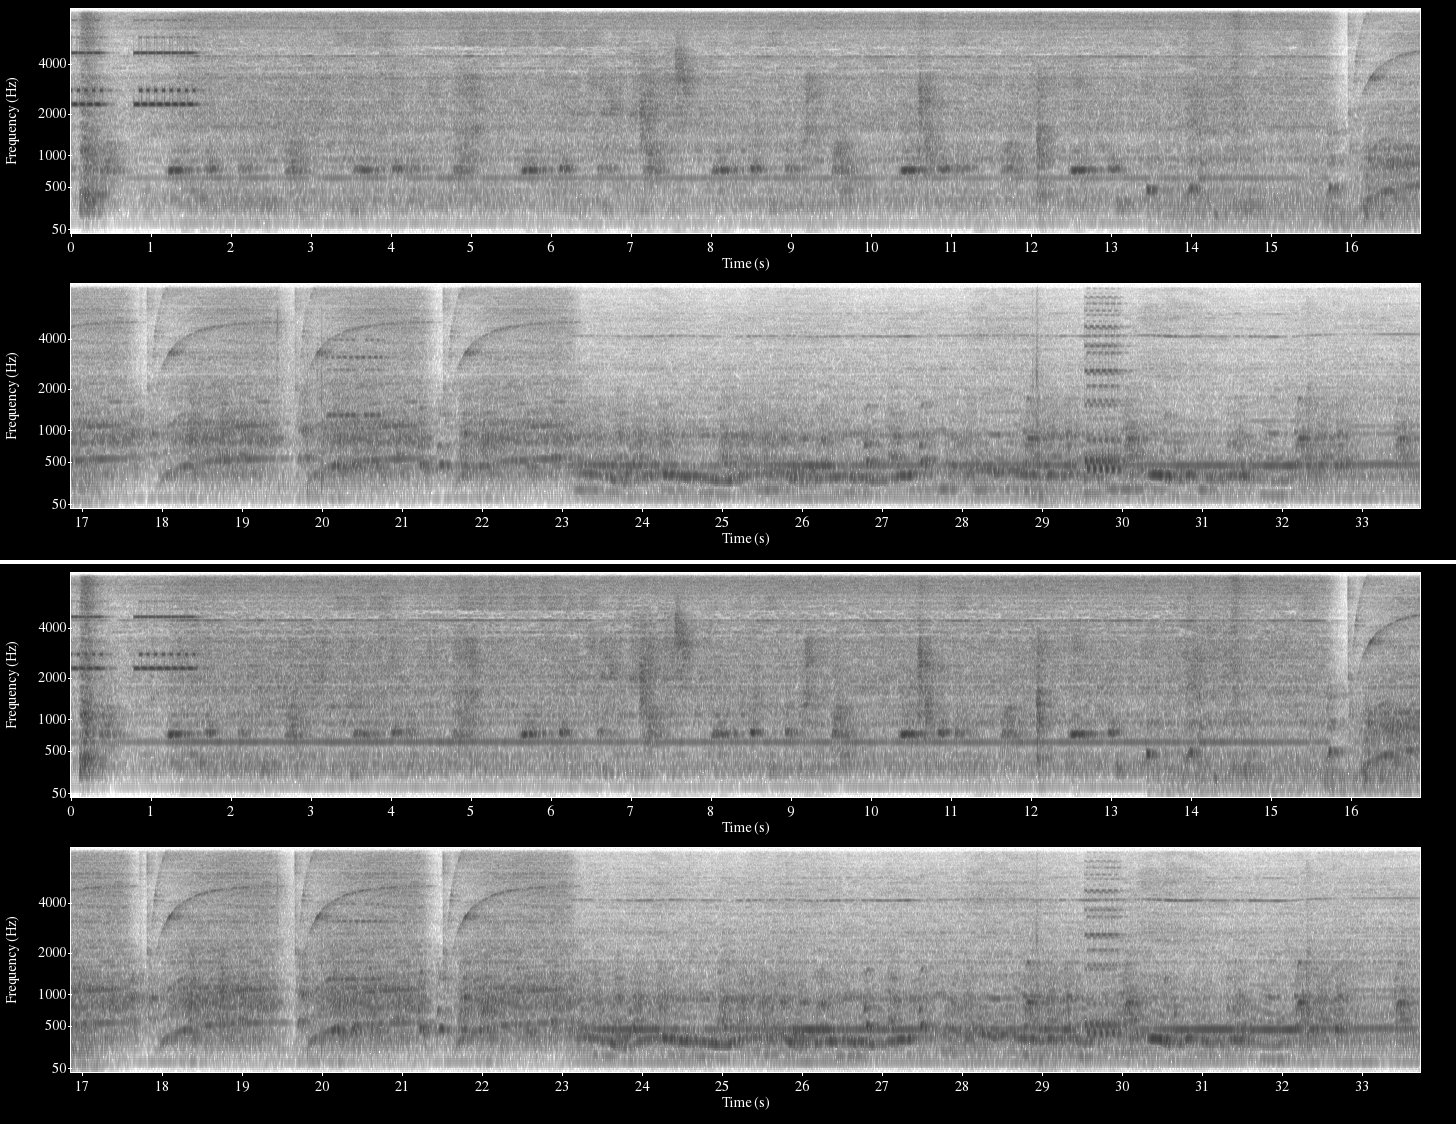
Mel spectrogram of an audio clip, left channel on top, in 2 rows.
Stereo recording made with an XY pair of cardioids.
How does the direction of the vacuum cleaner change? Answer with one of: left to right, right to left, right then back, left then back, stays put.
stays put.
